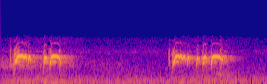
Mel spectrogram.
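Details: Local zebra dove singing tirelessly with long phrasing: two cooing phrases about two seconds apart, each a stuttering series of three or four clear, warbling coos on a steady mid pitch, ending in a held note.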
